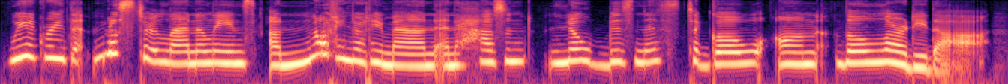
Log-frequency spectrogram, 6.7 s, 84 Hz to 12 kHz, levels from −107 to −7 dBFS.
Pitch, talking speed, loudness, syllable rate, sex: 305 Hz, 170 wpm, -15 LUFS, 4.8 syllables/s, female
